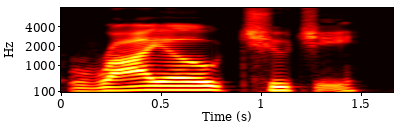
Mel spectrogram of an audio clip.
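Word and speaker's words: Riyo Chuchi: Now, Inter-Senator Ryo Chuchi. Did I say that right? – Yes, you did.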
